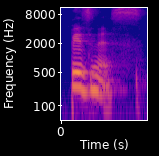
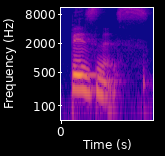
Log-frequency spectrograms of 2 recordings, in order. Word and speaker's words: business: Business. Just 2 syllables there. Business.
